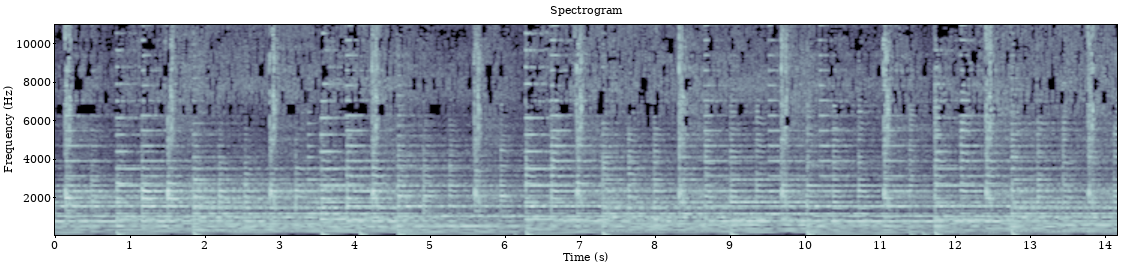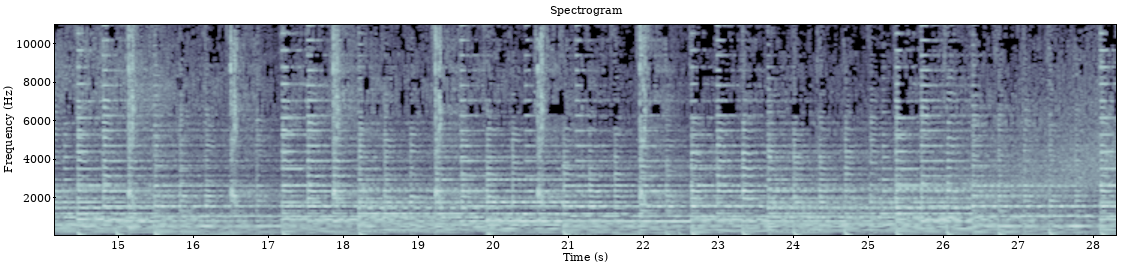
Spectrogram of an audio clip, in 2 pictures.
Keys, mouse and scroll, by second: 0.0 alt+scroll up 1, 0.7 ctrl+z, 3.9 click, 10.7-11.1 alt+scroll down 1, 11.3 alt+scroll up 1, 12.0 ctrl+z, 14.6 click, 15.0 scroll up 1, 15.1 scroll down 1, 15.6-16.2 alt+scroll up 1, 16.2-16.6 alt+scroll down 2, 16.6 scroll up 1, 17.0 scroll down 1, 17.2 alt+scroll up 1, 17.8-22.8 drag, 23.9 scroll up 1, 24.1-28.3 drag.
